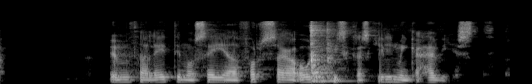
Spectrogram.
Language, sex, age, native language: Icelandic, male, 30-39, Icelandic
